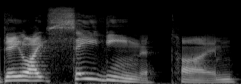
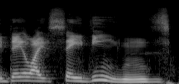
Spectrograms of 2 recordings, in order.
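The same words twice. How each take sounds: First: Daylight saving time, slow, saving with no s; correct saying. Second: Daylight savings, slow, with the s on savings; wrong saying. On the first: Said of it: "not to be confused with". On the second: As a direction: mimic the common slip daylight savings. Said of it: "what people like to say". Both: Shown as a demonstration.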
